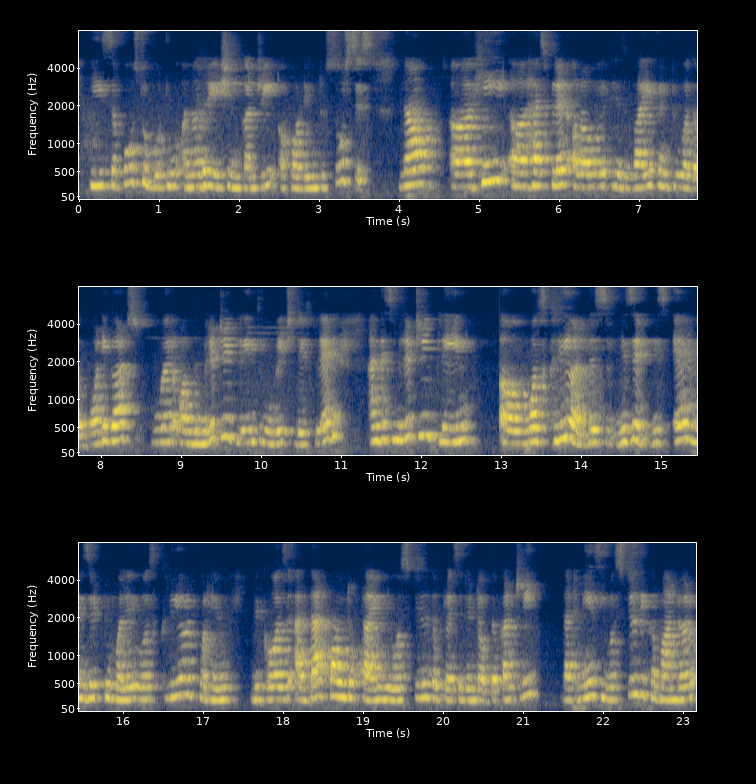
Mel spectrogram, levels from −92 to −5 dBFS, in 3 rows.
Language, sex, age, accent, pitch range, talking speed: English, female, 20-39, Indian, 215-265 Hz, 195 wpm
